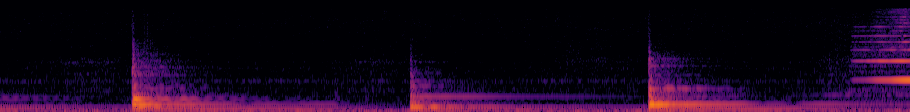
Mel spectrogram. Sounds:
Cello, Pizzicato, Double bass, Bowed string instrument

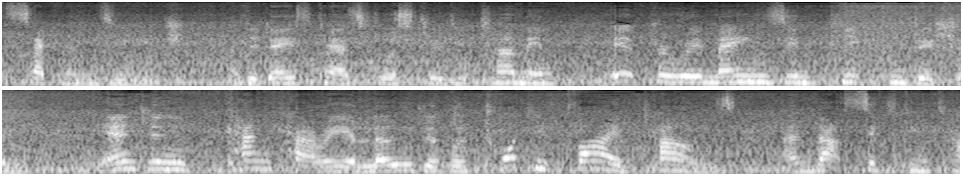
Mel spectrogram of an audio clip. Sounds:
Speech

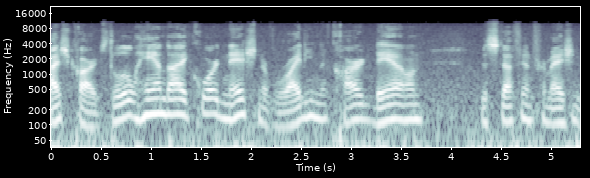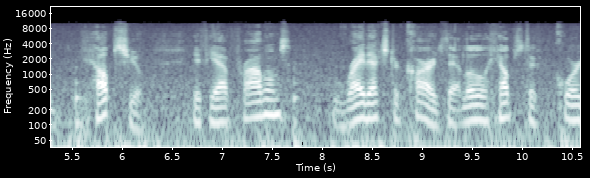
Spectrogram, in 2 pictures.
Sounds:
Speech

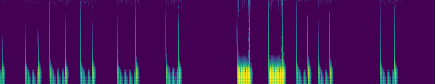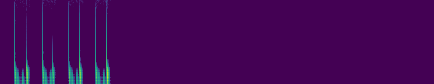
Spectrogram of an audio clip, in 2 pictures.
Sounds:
Music, Techno, Electronic music

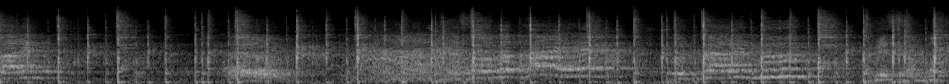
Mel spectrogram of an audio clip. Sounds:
Rock and roll, Music

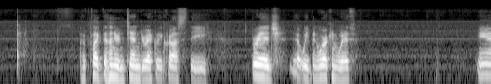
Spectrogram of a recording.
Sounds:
Tap, Speech

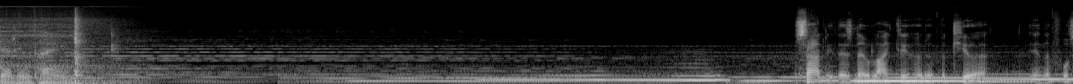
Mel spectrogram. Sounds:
Speech, Music

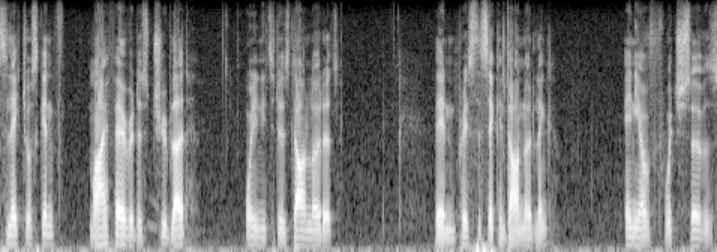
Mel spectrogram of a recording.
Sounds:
Speech

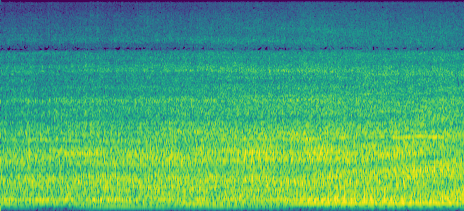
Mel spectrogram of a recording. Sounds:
Vehicle, Truck, outside, rural or natural

